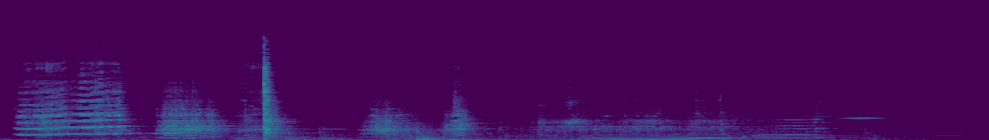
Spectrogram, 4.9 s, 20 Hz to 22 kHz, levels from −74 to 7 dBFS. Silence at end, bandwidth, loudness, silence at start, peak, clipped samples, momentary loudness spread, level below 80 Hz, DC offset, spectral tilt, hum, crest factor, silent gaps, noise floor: 0.4 s; 16 kHz; -40 LUFS; 0 s; -16 dBFS; under 0.1%; 19 LU; -60 dBFS; under 0.1%; -1.5 dB/octave; none; 28 dB; none; -69 dBFS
